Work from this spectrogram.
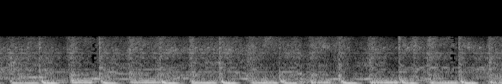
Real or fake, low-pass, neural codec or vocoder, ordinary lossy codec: fake; 3.6 kHz; codec, 16 kHz, 1.1 kbps, Voila-Tokenizer; AAC, 16 kbps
